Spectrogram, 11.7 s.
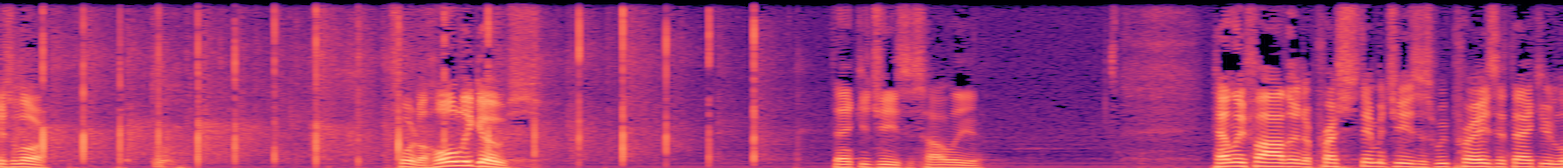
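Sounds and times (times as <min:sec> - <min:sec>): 
speech: 0:00.0 - 0:00.5, 0:01.2 - 0:01.4, 0:03.0 - 0:04.1, 0:06.2 - 0:07.4, 0:09.1 - 0:11.7
audience clapping in unison: 0:00.0 - 0:06.0.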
